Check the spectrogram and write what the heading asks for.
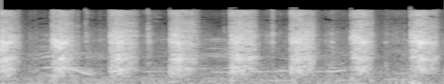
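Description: A scraper blade pushed along the skin of a large cobia in quick, even strokes, about three a second, scaling the fish.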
